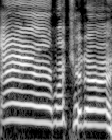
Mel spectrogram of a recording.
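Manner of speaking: put-on belted out high in an Irish accent. Retelling how a game character talks in dreams: imitating Sean's Irish accent. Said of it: "his accent gets in my head".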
